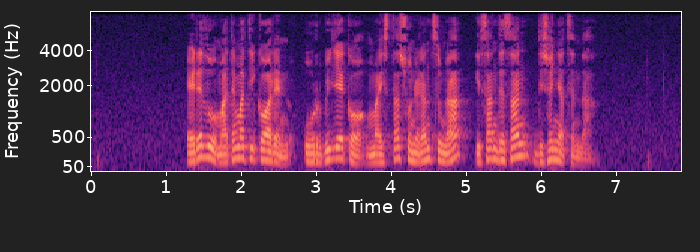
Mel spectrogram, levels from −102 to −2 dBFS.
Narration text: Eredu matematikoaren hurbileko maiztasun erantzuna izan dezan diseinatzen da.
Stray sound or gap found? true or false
false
